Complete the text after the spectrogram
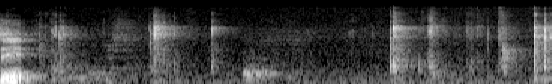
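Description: Small plastic game pieces click against each other.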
